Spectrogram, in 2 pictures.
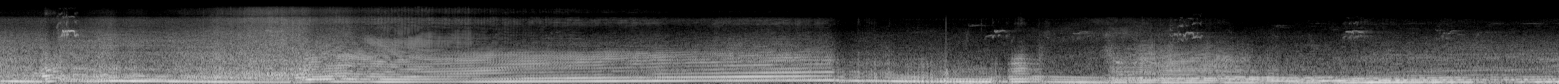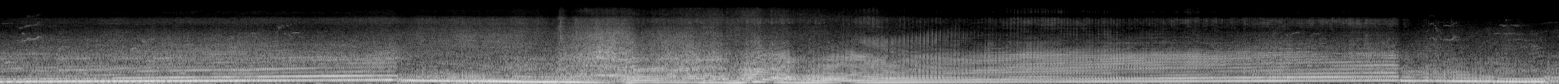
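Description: Hyundai Excel rally car engine at full throttle, its pitch climbing over several seconds and then dropping sharply at gear changes and lifts, several times over, with falling sweeps as the car passes.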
